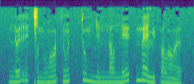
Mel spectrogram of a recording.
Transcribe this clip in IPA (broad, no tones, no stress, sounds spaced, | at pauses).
n ɵ r ʏ ǀ ɵ m v ɔ̃ t ũ tː u m ʎ ɨ nː ɨ lˠ n ɪ | m ɛ lʲ ɨ p ɵ lˠ ɔ̃ ə̯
